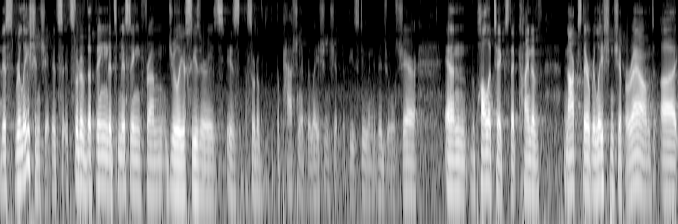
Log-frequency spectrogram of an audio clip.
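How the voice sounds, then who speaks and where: A man in a casual panel discussion as a theater practitioner, halting and repeating words as he thinks aloud. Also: on the low side, darkish tone.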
